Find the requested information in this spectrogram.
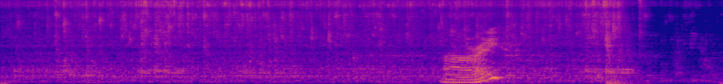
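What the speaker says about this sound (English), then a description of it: "We're going to wash this one off." Warm tap water runs into a kitchen sink while a potato is washed, a steady hiss that swells and splashes as the potato goes under the stream, then cuts off abruptly; someone speaks briefly over it.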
